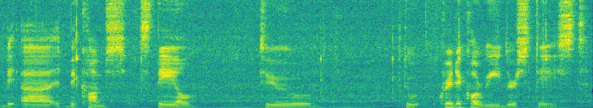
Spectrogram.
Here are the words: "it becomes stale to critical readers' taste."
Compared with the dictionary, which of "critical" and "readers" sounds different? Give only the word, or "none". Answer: readers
